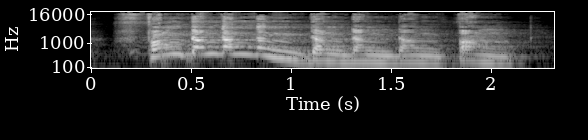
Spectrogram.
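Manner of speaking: slow ringing nonsense-language imitation; mock foreign gibberish. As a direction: draw out pretend words in a put-on voice. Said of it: "and the dude goes".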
